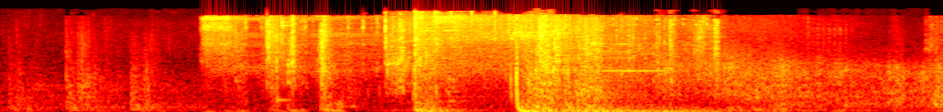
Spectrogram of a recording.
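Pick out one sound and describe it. Gunshots fire in rapid bursts and echo.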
